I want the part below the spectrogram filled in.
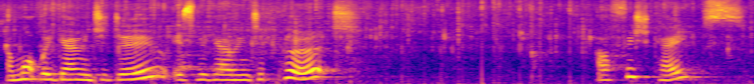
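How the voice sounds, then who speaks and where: A chatty woman with a slightly high voice co-hosts a cooking demonstration and teases her partner as she goes. Faint frying sounds carry in the kitchen behind her. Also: slow, noisy background. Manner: chatty, teasing. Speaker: cooking show co-host.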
